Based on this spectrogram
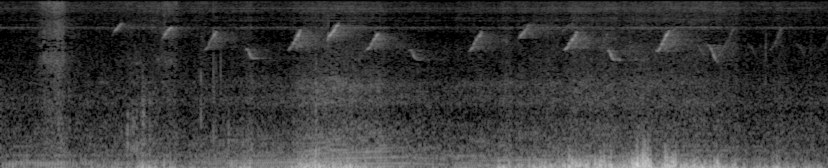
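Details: A Cinnamon-banded kingfisher perched on a roadside tree gives a steady run of thin, high, upslurred notes, about two or three per second, faint over a low rumble of wind.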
